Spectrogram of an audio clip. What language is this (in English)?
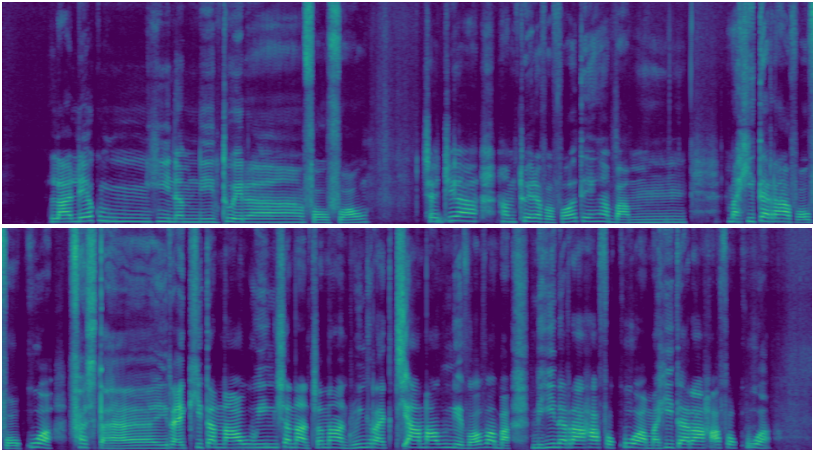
Bara Malagasy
